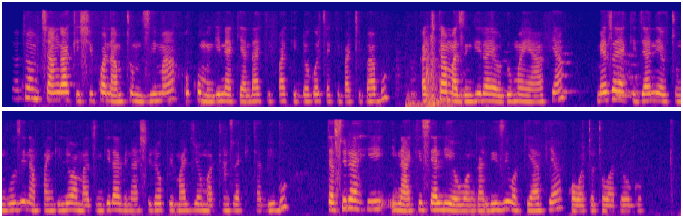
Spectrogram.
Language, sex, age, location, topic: Swahili, female, 36-49, Nairobi, health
